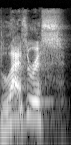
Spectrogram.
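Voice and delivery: loud, high command; Jesus ordering Lazarus from the tomb; commanding call. Acted. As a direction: order the dead man out. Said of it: "Jesus says".

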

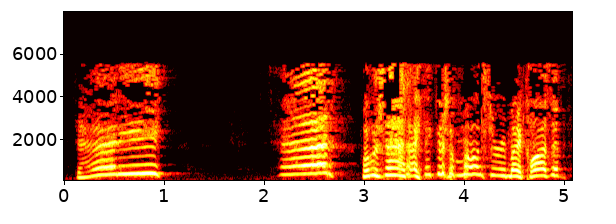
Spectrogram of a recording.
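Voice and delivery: put-on high, frightened little kid voice; scared child. Child calling dad at night, high and frightened. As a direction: call out like a child afraid of the closet.

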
